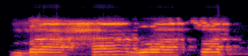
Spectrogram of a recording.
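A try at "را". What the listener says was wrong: রোয়া হবে না ভাই, রোয়া না, রোয়া না, রোয়া এটা হবে না, র র র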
